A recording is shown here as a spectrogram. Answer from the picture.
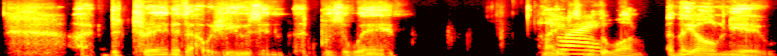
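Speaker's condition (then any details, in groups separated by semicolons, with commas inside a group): Vocal cord cancer, head and neck cancer, right vocal cord; right vocal cord carcinoma, stage three, 50 mm tumour, onset about 51, debulked not excised, chemoradiotherapy; three years out of treatment, no recurrence; normal voice kept, earlier voice croaky, weak, vanishing, breathing restricted, night choking, difficult intubation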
